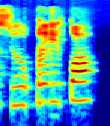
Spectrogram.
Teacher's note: قاف اور طا دونوں موٹے، سین صرف باریک ہوگا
